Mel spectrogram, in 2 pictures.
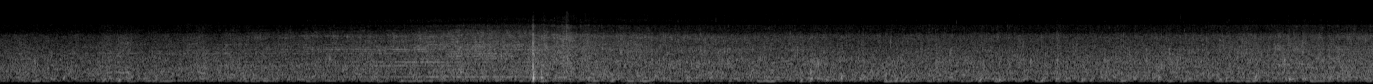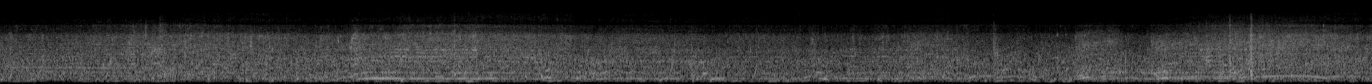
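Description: A shallow stream rushes and burbles over stones.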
